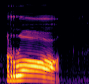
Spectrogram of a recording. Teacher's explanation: জিহব্বার আগার পিঠ সামনের ওপরের চার দাঁতের মাড়ির সংলগ্ন তালুর সাথে হালকা স্পর্শ করার ফলে উচ্চারিত হবে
